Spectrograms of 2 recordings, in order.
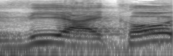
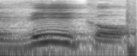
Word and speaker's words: vehicle: this letter is silent you don't pronounce the letter h vehicle good and this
